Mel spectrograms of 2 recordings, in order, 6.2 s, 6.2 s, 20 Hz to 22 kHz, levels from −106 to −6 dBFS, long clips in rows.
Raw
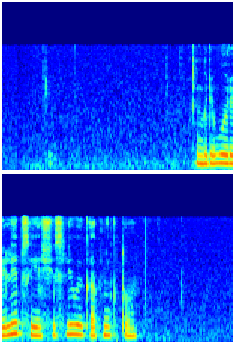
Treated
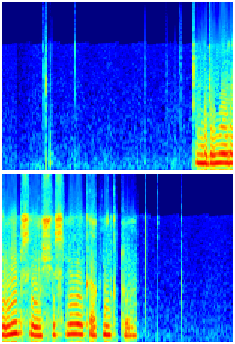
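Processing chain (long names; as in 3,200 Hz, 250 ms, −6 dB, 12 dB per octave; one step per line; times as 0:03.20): pitch shifter swept by a sawtooth +1.5 semitones, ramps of 389 ms
leveller curve on the samples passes 3
level +6 dB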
